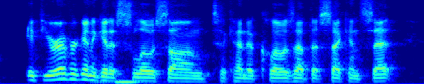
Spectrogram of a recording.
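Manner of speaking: ordinary delivery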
